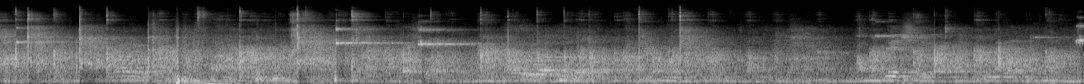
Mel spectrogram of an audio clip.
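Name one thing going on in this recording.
A table tennis ball clicks sharply against paddles and the table in an echoing hall.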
